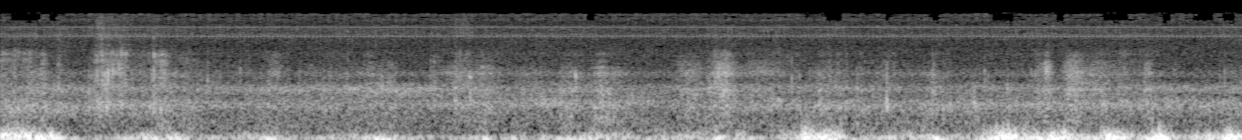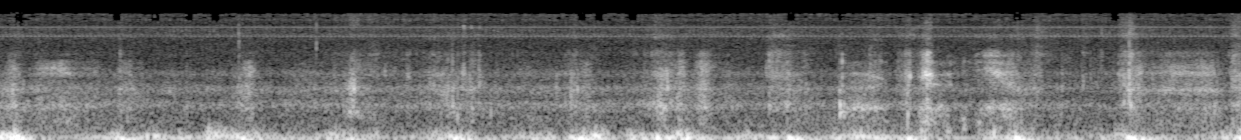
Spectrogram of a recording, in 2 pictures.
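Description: Footsteps of a person walking briskly over grass and leaf litter: a run of uneven, dull low thuds.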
